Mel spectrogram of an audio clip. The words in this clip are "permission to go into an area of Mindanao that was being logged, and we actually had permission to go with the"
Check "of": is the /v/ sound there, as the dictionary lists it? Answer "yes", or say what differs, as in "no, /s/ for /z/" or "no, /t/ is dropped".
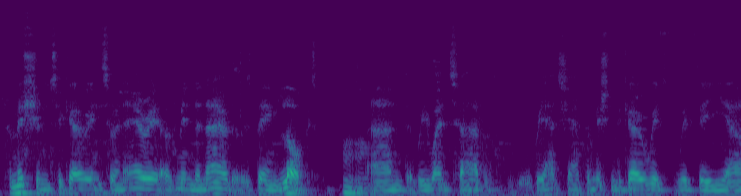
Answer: yes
